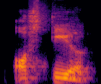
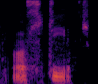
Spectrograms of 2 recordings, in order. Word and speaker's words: austere: right and yes so this particular word ausdre should be pronounced as austere yes austere what is the meaning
